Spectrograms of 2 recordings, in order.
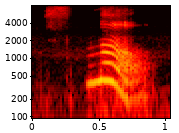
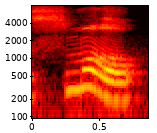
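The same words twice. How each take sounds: First: The word is said with heavy, exaggerated emphasis. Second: The word is said plainly, without extra force. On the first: She is extremely, notably tiny. "not capital S small" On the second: She is only somewhat little. "She's just small"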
